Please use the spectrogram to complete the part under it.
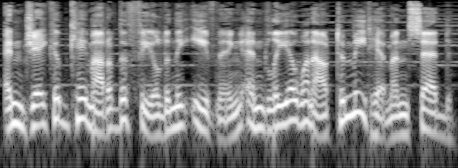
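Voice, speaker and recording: A man's voice: medium pitch, big pitch swings, normal speed, a bit bright, soft background music. A man narrating scripture from a script in a solemn style.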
